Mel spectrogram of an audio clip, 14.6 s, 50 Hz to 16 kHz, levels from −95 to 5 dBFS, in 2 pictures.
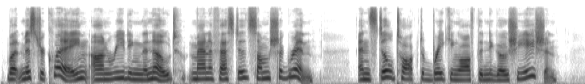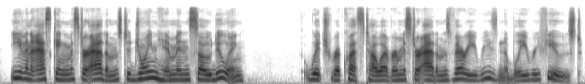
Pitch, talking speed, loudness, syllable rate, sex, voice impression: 210 Hz, 150 wpm, -20 LUFS, 4.7 syllables/s, female, slightly feminine, adult-like, fluent, slightly unique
